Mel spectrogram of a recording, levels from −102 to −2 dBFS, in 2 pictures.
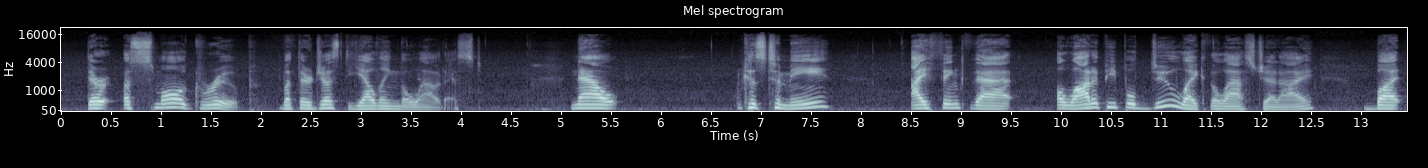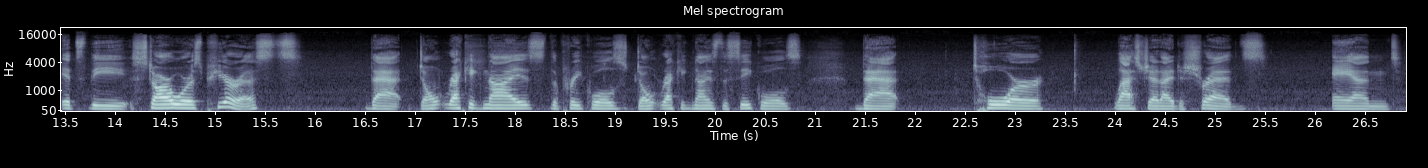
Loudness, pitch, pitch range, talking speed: -26 LUFS, 135 Hz, 120-155 Hz, 105 wpm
